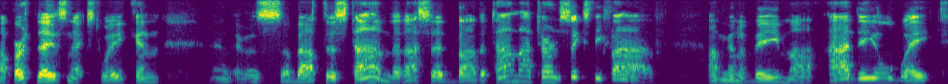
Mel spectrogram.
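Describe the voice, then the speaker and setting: A plain, everyday voice at a fairly slow pace with ordinary pitch variation. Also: man, dry, close sound with no echo. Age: 60s. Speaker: life longevity coach. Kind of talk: interview.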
